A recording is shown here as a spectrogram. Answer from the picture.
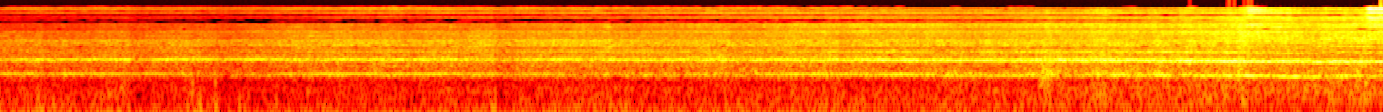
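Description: CSX freight locomotive leading an intermodal train as it approaches and passes, with a steady high whine over the rumble. The sound grows louder throughout, and the whine dips slightly in pitch as the locomotive goes by near the end.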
